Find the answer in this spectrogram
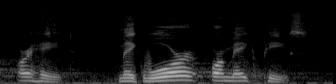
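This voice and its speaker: A man talks very slowly, his tone dark and mellow. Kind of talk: devotional reflection. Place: church.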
